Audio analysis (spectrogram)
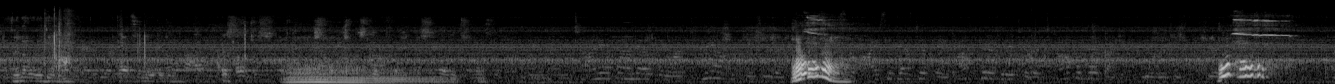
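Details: Dolly, a female pet dog described as a loud sleeper, talking in her sleep: a low drawn-out moan, then two sharper, higher whimpering yelps several seconds apart over a steady indoor hum.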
